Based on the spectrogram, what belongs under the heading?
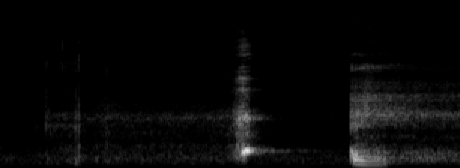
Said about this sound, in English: I don't know what's wrong with me, guys. I don't. I keep burping. Dude, I don't know what's going on.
